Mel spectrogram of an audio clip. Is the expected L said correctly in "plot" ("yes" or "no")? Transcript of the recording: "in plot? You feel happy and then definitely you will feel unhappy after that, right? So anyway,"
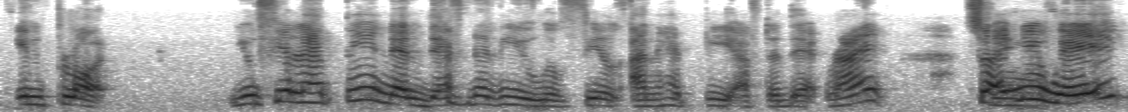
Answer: yes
